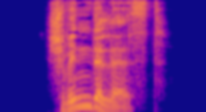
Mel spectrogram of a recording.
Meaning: second-person singular subjunctive I of schwindeln
- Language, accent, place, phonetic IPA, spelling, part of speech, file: German, Germany, Berlin, [ˈʃvɪndələst], schwindelest, verb, De-schwindelest.ogg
